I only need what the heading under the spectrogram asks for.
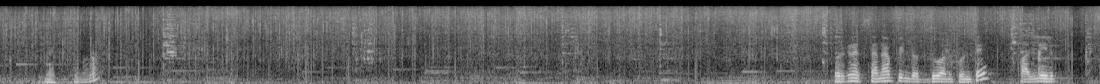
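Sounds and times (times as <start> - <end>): vegetables sizzling in oil: 0.0 - 11.0
metal spoon scraping and clinking: 1.6 - 2.1, 3.5 - 4.0, 5.6 - 8.6, 9.5 - 11.0.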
